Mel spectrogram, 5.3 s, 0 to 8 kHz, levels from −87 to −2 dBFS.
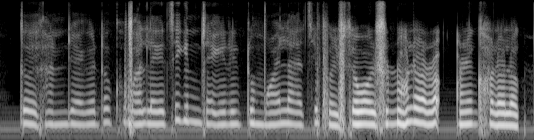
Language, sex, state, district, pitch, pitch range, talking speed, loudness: Bengali, female, West Bengal, Paschim Medinipur, 235 Hz, 230-245 Hz, 200 wpm, -20 LUFS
